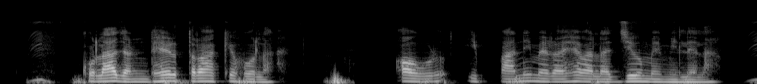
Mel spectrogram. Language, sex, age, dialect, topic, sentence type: Bhojpuri, male, 25-30, Southern / Standard, agriculture, statement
